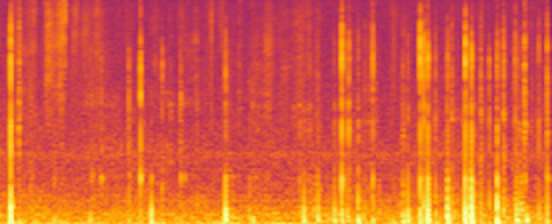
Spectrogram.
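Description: A steel kitchen scissor blade, held upright near the mic, is scratched and tapped with fingernails. Quick, sharp clicking taps with bright edges sound over a low, rough scratching background, each tap dying away almost at once.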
